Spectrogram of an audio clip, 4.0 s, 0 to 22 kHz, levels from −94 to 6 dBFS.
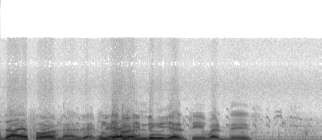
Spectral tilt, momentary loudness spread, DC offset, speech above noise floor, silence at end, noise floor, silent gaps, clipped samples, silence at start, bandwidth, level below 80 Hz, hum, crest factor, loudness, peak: -8.5 dB/octave; 14 LU; under 0.1%; 31 dB; 0.9 s; -44 dBFS; none; under 0.1%; 0 s; 9.8 kHz; -46 dBFS; none; 12 dB; -13 LUFS; -2 dBFS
